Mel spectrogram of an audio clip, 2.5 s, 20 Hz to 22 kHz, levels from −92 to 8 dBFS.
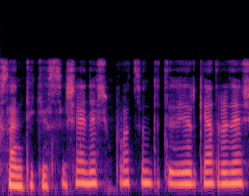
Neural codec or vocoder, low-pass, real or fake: codec, 16 kHz, 16 kbps, FreqCodec, smaller model; 7.2 kHz; fake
